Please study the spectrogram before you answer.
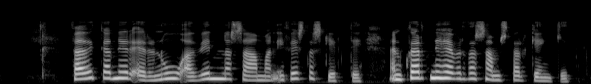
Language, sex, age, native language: Icelandic, female, 40-49, Icelandic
